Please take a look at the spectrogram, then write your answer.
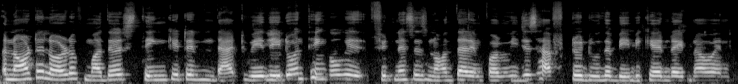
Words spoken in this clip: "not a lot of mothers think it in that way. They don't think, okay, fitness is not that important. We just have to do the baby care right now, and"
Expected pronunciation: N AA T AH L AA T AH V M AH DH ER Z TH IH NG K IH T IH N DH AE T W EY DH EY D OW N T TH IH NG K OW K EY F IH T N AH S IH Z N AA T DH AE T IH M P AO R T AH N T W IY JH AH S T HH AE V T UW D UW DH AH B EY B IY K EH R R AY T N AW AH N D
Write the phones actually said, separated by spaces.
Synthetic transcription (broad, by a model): N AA T AH L AA T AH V M AH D ER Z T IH NG K IH T IH N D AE T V EY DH EY D OW N T T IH NG K OW K EY F IH T N AH S IH Z N AA T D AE T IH M P AO R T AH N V IY JH AH S T HH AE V T UW D UW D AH B EY B IY K EH R R AY T N AW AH N D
